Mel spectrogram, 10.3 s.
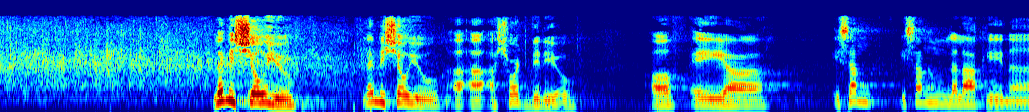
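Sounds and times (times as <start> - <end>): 
church congregation applauding during a worship service: 0.0 - 4.2
speech: 2.1 - 5.9, 6.5 - 10.2.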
